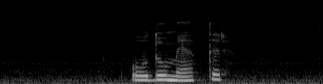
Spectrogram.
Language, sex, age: Norwegian, female, 22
